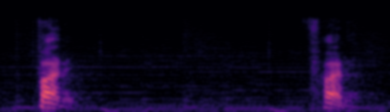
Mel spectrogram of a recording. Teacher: Vous l'aurez remarqué, j'insiste mais brièvement sur la syllabe fa. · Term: l'accent tonique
